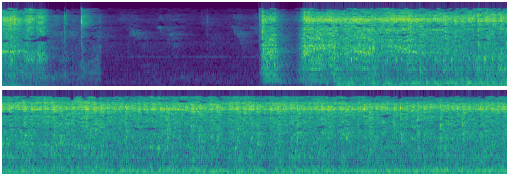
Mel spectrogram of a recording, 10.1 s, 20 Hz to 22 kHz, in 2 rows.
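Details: 1990 Harley Fatboy Evo V-twin after a carburettor clean (clogged jets had stopped it starting): brief crank, fires at once, settles to a steady low idle without stumbling; starts and runs properly.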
